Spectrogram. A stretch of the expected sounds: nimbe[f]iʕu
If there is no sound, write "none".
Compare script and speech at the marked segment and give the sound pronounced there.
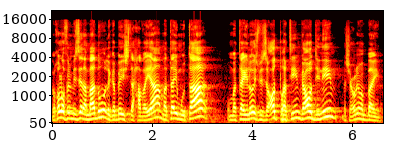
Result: ʃ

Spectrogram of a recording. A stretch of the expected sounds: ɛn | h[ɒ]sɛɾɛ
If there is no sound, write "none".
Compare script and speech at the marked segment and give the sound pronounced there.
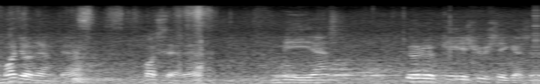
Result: ɒ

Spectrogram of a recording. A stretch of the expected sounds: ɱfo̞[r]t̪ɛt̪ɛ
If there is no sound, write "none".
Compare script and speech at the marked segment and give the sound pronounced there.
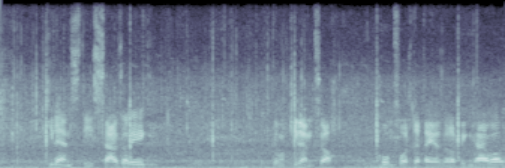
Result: r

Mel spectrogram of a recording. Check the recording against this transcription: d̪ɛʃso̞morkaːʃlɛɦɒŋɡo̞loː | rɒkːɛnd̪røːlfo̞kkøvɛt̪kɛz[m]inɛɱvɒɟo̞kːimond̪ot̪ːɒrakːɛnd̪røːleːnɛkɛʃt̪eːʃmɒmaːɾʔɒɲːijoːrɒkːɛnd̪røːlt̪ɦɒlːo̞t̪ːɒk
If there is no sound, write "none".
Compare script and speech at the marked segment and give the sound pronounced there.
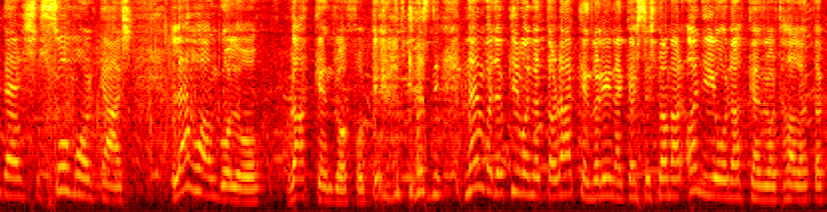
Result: n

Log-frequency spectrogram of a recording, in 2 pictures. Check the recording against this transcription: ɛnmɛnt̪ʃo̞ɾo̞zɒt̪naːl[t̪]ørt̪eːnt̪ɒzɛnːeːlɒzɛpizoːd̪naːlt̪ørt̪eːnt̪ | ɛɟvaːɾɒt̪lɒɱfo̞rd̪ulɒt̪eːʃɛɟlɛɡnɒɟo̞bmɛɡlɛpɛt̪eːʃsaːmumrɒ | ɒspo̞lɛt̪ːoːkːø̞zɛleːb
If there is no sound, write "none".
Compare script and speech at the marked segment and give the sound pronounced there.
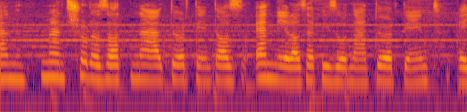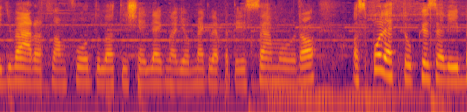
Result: t̪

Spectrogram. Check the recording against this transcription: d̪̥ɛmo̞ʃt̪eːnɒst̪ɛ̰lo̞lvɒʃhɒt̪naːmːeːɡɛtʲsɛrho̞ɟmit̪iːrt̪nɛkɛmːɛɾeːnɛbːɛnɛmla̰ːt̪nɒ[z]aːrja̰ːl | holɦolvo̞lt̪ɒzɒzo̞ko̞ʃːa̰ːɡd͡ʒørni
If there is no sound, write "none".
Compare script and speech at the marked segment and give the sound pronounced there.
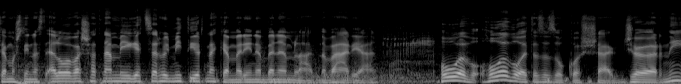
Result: v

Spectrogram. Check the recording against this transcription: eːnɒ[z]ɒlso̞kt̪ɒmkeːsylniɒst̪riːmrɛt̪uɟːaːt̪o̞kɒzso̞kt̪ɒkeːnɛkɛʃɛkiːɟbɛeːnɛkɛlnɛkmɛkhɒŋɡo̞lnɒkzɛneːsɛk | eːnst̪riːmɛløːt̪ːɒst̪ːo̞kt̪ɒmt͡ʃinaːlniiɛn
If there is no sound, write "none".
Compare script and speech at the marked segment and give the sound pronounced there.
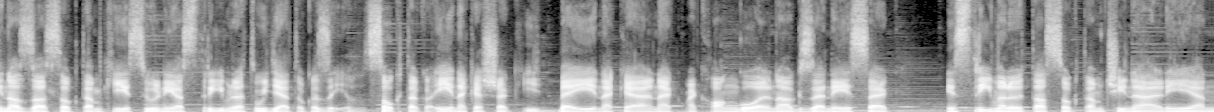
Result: zː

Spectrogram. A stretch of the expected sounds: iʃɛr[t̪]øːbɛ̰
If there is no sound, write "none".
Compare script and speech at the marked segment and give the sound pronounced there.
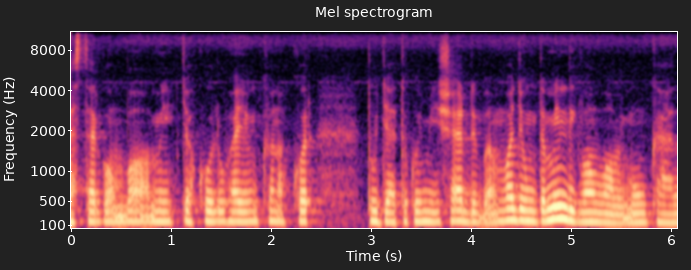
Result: d̪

